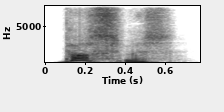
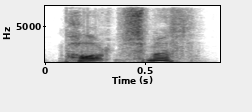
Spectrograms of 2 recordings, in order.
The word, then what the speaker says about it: Portsmouth: had said it porm the French just cannot get that brains are in the concept of four consecutive consonants R TSM how do you pronounce that they can't they say porm but his caller pronounced it just the way an Englishman would Portmouth KY nodded understanding now what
